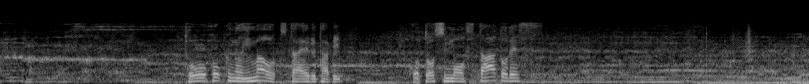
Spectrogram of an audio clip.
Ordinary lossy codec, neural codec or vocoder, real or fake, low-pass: Opus, 24 kbps; codec, 16 kHz, 4 kbps, FreqCodec, larger model; fake; 7.2 kHz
